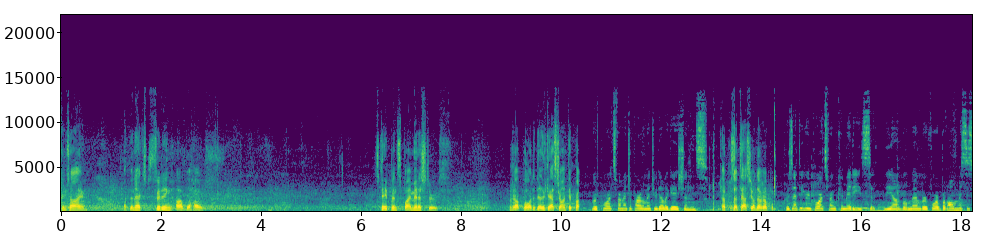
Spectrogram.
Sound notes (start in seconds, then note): 2.6 speaking French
